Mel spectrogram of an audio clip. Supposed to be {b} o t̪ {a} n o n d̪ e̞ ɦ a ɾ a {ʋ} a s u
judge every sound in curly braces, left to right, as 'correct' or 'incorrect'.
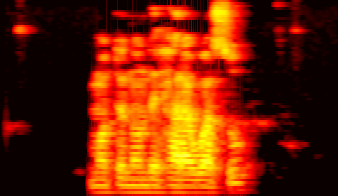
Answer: incorrect: m, incorrect: e, incorrect: w

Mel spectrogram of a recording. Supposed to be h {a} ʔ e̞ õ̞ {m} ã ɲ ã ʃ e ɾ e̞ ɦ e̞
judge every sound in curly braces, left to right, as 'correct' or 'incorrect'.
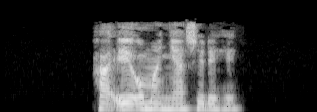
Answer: correct, correct

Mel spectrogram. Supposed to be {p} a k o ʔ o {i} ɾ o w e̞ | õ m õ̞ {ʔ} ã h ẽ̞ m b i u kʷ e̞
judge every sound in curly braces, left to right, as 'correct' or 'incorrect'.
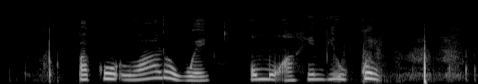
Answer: correct, incorrect: a, correct

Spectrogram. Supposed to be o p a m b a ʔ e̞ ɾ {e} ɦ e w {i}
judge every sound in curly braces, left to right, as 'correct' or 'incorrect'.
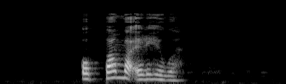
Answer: correct, incorrect: a

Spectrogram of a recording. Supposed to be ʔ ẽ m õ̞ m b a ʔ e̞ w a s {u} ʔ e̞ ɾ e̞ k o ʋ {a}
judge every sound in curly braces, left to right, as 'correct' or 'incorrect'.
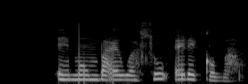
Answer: correct, correct

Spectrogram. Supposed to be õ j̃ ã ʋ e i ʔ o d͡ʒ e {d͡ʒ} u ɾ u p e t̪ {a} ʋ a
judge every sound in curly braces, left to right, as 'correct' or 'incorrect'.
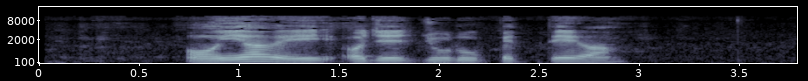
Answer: correct, incorrect: e

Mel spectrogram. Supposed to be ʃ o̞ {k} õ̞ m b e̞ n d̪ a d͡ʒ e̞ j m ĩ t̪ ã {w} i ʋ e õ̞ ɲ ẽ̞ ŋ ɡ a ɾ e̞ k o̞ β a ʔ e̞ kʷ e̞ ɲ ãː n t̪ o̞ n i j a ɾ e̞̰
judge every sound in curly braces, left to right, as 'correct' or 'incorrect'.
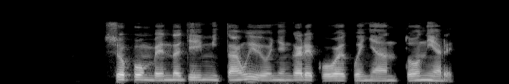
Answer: incorrect: p, correct

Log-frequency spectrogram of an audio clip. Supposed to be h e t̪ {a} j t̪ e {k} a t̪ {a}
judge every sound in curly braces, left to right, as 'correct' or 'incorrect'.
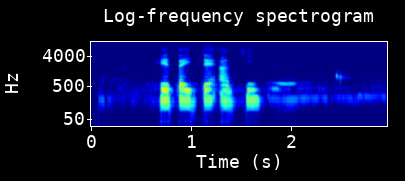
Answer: correct, incorrect: ʔ, incorrect: i

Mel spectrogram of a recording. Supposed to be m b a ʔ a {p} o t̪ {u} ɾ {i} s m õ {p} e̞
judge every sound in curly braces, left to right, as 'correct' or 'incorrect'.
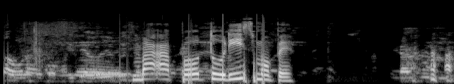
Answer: correct, correct, correct, correct

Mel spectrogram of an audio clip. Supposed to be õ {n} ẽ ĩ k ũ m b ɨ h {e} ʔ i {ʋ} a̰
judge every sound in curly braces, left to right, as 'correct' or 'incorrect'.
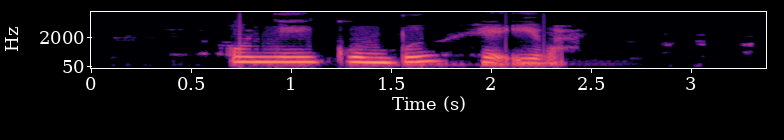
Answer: incorrect: ɲ, correct, correct

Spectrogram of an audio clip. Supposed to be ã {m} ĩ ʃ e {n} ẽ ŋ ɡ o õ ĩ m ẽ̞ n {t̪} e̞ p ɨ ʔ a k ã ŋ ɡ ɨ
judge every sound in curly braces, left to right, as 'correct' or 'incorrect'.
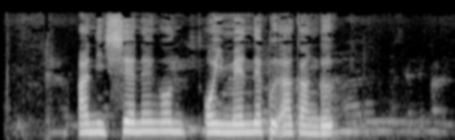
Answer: incorrect: n, correct, incorrect: d̪

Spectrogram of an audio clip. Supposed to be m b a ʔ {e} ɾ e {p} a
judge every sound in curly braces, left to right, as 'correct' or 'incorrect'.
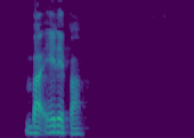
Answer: correct, correct

